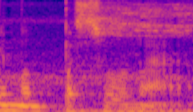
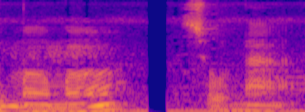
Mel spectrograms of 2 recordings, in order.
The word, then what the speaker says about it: memesona: Kemudian apalagi yang sering salah itu pesona biasanya mempesona, padahal kan itu pasti dia luluh itu secara rumus kebahasaan. Jadi bukan mempesona tetapi memesona, jadi begitu.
